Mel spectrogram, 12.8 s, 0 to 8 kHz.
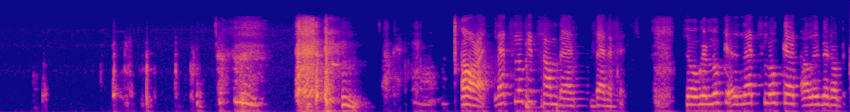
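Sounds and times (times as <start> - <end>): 
man coughing because of a dry throat: 1.7 - 5.4
man clearing his dry throat: 1.7 - 5.5
speech: 3.3 - 4.0, 5.1 - 5.5, 6.9 - 9.4, 10.3 - 12.7.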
